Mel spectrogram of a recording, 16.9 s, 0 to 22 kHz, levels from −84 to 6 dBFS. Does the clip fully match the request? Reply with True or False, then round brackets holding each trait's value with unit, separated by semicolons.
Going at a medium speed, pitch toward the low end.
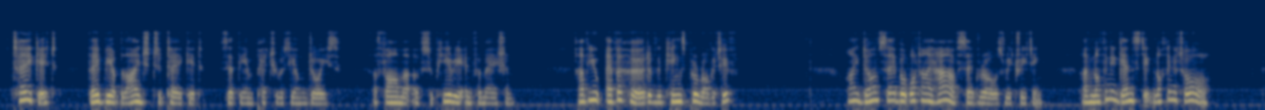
False (155 wpm; 205 Hz)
